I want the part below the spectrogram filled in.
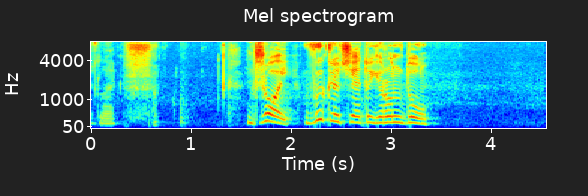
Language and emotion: Russian, angry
